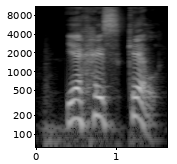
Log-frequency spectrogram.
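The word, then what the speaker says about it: יחזקאל: Yeshayahu Jeremiah is airman Yahoo yirme'yahu Ezekiel is Yehezkel his scale he has killed has killed that's the bit of a difficult pronunciation that the letter head is their hub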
